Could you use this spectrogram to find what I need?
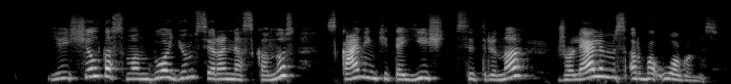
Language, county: Lithuanian, Vilnius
